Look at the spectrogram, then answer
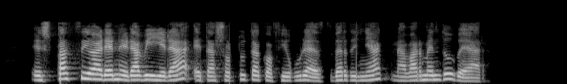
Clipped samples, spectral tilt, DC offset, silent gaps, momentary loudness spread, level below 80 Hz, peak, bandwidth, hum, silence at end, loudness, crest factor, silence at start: under 0.1%; -5 dB/octave; under 0.1%; none; 9 LU; -60 dBFS; -2 dBFS; 7.8 kHz; none; 0.85 s; -18 LUFS; 16 dB; 0.3 s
